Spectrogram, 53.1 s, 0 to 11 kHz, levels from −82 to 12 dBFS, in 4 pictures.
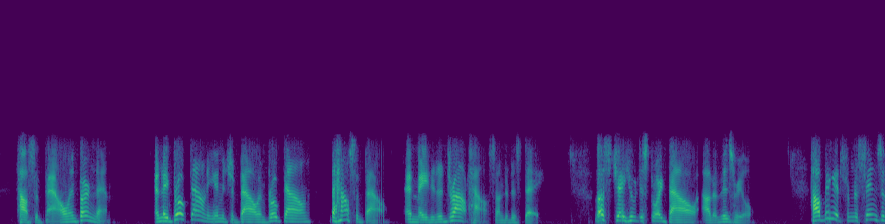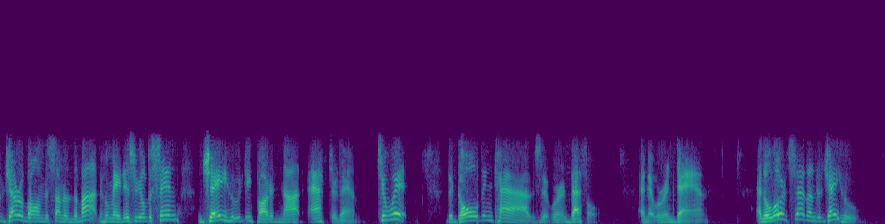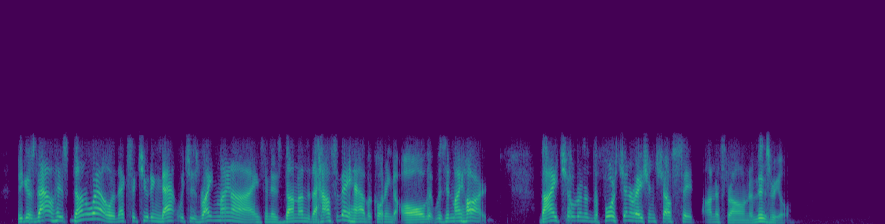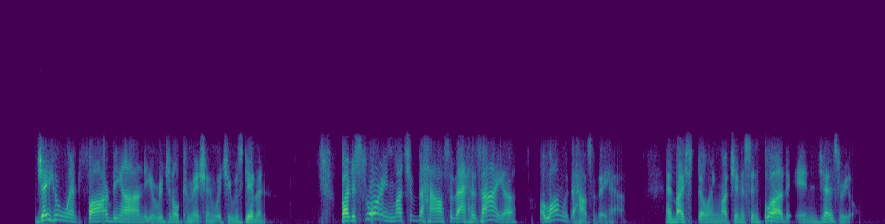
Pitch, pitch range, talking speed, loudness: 150 Hz, 120-185 Hz, 175 wpm, -22 LUFS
